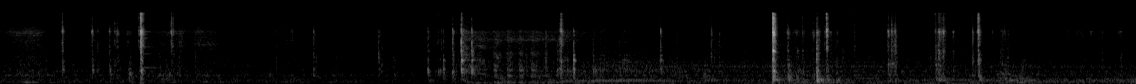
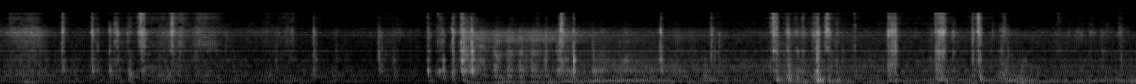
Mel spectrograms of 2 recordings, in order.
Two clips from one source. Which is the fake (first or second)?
second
